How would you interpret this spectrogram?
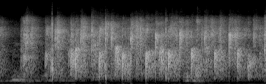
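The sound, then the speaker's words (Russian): A crowd bursts into steady applause to thank a speaker after a talk, many hands clapping at once in a dense, continuous patter that stays fairly loud throughout, with no one speaking over it. “Вот, про шаги рассказала, можно вопросы. Поблагодарим.”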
